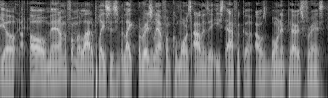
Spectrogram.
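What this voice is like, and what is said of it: Mixed accent not fitting region. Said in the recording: “you have an accent ... my accent don't fit like the region where I was grew up”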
